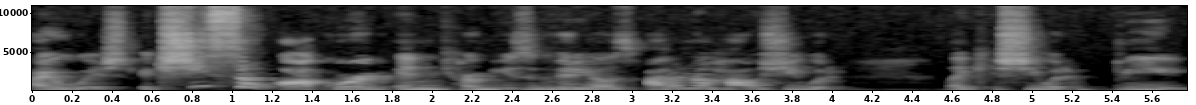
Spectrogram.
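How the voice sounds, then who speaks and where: A woman speaks at a moderate pace in a fairly high pitch, with very wide pitch swings. Noticeable background noise is present. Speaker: youtuber. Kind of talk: reaction video rant. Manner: loud; animated.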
